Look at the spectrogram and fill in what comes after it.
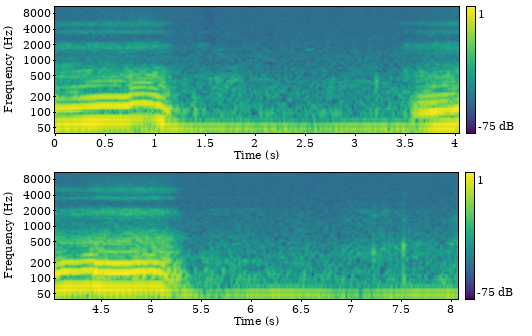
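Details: Two long, deep, buzzing snores on the in-breath with quieter exhalations between; loud vibrating snoring, one of different snoring types.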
